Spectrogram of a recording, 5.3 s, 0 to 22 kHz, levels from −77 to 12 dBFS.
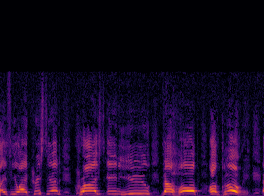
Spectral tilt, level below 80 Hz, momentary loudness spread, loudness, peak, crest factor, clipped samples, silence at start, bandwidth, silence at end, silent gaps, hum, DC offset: -2 dB/octave; -66 dBFS; 17 LU; -20 LUFS; -4 dBFS; 18 dB; under 0.1%; 0 s; 14 kHz; 0 s; none; none; 0.2%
